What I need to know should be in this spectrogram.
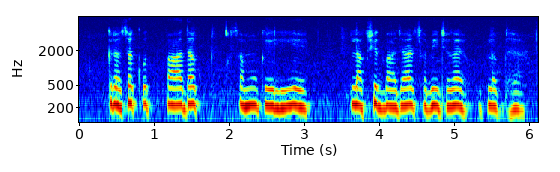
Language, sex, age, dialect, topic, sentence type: Hindi, female, 18-24, Kanauji Braj Bhasha, banking, statement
